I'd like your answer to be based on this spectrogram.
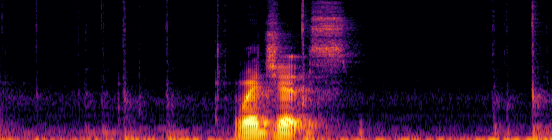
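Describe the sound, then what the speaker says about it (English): Tapping on a computer keyboard while coding, scattered soft keystrokes under a brief spoken word. "These variables that I'm typing in"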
